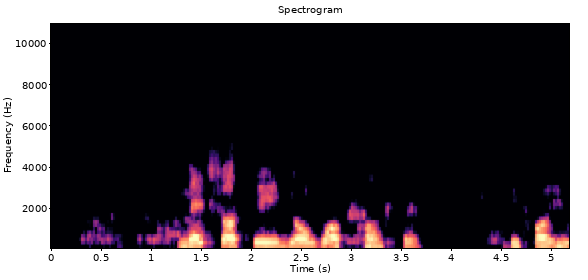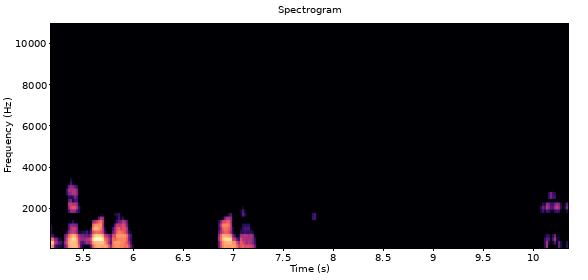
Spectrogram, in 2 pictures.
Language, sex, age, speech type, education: Nigerian Pidgin, female, 15-29, spontaneous, secondary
